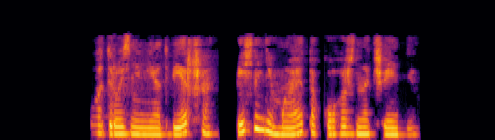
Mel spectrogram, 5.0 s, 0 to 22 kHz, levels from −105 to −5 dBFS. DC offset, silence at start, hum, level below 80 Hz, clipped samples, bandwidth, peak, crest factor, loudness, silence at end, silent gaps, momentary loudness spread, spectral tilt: under 0.1%; 0.9 s; none; -62 dBFS; under 0.1%; 7.8 kHz; -6 dBFS; 16 dB; -20 LUFS; 0.8 s; 2.19-2.37 s; 9 LU; -6 dB/octave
